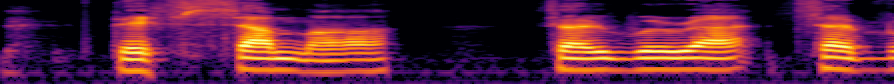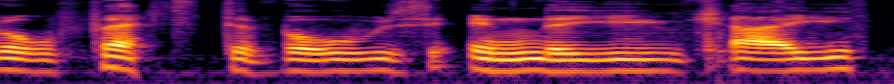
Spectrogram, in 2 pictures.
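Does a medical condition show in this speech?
Yes: cerebral palsy; congenital, caused by lack of oxygen to brain at birth; speaking quietly in this recording because of thin walls; speech sometimes mistaken for drunkenness by strangers, host notes speaking pace.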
